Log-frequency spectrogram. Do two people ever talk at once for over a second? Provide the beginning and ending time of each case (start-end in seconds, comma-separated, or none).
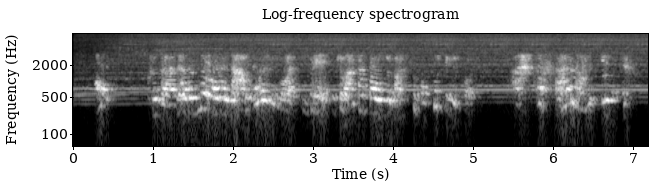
1.3-3.1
